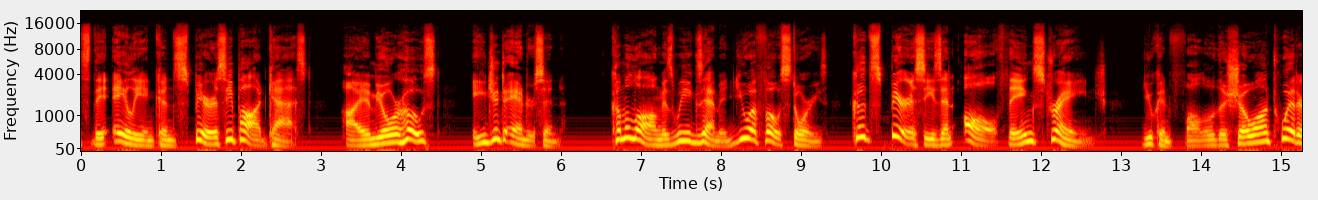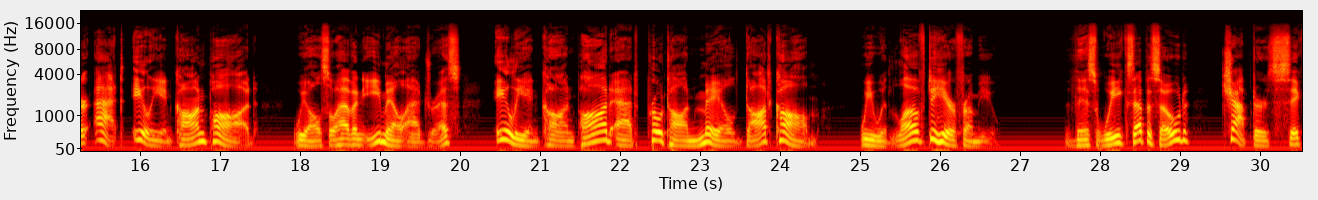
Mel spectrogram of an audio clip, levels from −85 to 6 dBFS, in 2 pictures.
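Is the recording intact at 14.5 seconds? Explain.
No. Mains hum runs under the speech at 14.5 seconds, as it does for the whole clip. Power-line interference, likely from a ground loop or nearby transformer, adds a steady 60 Hz tone with low harmonics. It sits about 30 dB below the speech.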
